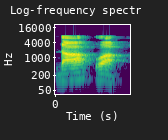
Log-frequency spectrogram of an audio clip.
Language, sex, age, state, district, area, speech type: Marathi, male, 45-60, Maharashtra, Buldhana, rural, read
